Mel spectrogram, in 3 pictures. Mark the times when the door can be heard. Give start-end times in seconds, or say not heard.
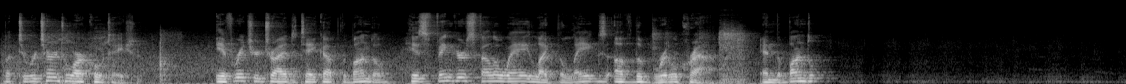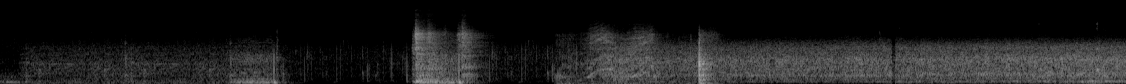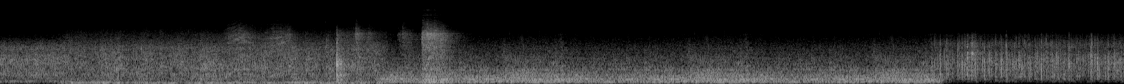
6.5-7.5, 15.3-16.0, 26.1-27.1.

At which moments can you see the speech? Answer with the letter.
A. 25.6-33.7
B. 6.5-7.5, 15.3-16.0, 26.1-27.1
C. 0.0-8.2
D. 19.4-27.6
C.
